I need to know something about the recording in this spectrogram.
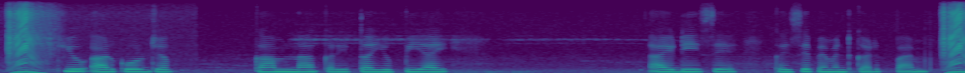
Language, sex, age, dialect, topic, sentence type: Bhojpuri, female, 18-24, Southern / Standard, banking, question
